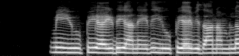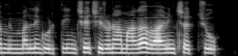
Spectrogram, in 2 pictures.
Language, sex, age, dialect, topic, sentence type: Telugu, female, 25-30, Southern, banking, statement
